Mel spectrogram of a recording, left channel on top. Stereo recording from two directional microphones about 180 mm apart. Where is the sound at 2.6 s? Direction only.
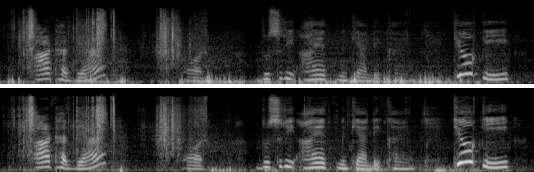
45° right (ahead or behind).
